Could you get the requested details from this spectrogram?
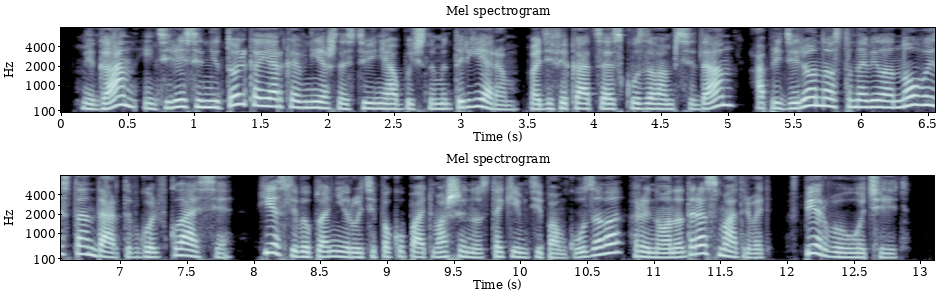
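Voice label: Ukrainian, female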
